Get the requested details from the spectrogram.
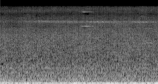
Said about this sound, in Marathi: ट्रॅफिक चालू.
